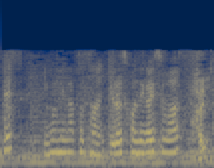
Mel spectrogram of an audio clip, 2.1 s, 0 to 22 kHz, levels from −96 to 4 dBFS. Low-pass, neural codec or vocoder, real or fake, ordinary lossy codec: 7.2 kHz; vocoder, 24 kHz, 100 mel bands, Vocos; fake; AAC, 32 kbps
